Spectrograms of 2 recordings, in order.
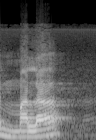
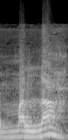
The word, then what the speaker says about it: ملا: بعض میں پھر بھی سنتا ہوں بعض مومنین تلفظ اس کا صحیح نہیں کرتے، ملاح کہہ دیتے ہیں. ملاح اور ہے، ملاح کشتی چلانے والے کو کہتے ہیں. یہ ہے ملا، میم لام الف اوپر حمزہ، ملا.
